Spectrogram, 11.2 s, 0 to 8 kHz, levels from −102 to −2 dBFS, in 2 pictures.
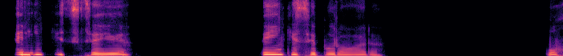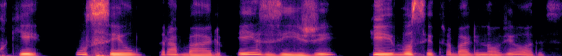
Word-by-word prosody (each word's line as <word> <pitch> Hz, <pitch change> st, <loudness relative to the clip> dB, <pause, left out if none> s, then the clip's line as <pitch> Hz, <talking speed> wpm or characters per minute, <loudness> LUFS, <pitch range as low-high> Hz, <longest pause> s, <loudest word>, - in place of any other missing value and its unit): Tem 240 Hz, -1 st, +8 dB, 0.2 s
que 240 Hz, -1 st, -4 dB
ser. 220 Hz, -1 st, 0 dB, 1.3 s
Tem 240 Hz, +1 st, +9 dB
que 235 Hz, -1 st, -1 dB
ser 225 Hz, +1 st, -3 dB
por 220 Hz, -1 st, -5 dB
hora. 195 Hz, 0 st, -8 dB, 1.6 s
Porque 180 Hz, -8 st, +1 dB, 0.3 s
o 250 Hz, -1 st, -3 dB
seu 165 Hz, -4 st, +2 dB, 0.2 s
trabalho 160 Hz, -6 st, -7 dB, 0.2 s
exige 170 Hz, -3 st, -1 dB, 0.3 s
que 195 Hz, -6 st, +6 dB
você 185 Hz, -2 st, -1 dB
trabalhe 165 Hz, 0 st, -11 dB
9 175 Hz, +2 st, -8 dB
horas. 170 Hz, -5 st, -13 dB
190 Hz, 95 wpm, -24 LUFS, 165-220 Hz, 1.6 s, Tem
